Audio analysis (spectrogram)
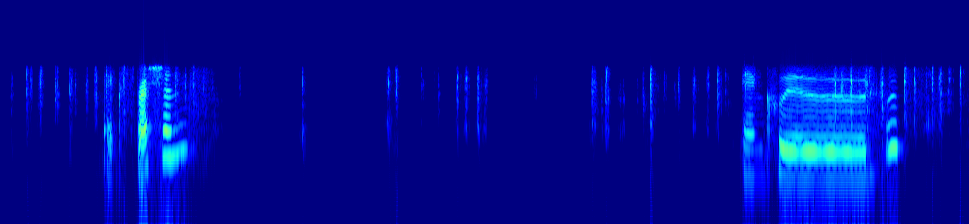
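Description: Light, scattered clicks of typing on a computer keyboard while working in a Jupyter notebook, coming in short bursts between and under a person talking.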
